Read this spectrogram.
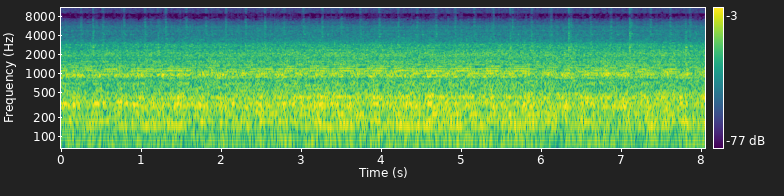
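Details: Wahoo Bike Shift smart bike at 379 km: steady whirring drive with a faint rubbing swish on every full pedal stroke, about 80 per minute; belt or flywheel rubbing suspected, unit returned under warranty.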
